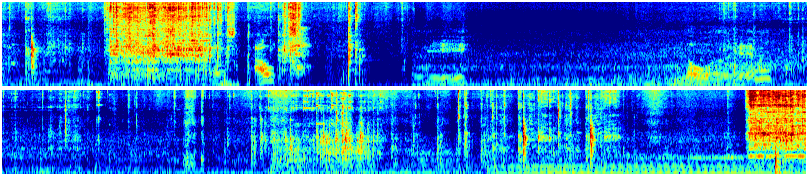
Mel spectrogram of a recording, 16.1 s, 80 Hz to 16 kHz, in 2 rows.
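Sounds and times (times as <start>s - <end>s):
tools clicking and clattering: 0.0s - 3.8s, 7.8s - 14.5s, 15.3s - 16.0s.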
